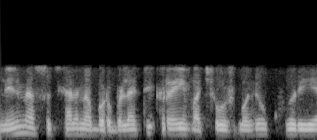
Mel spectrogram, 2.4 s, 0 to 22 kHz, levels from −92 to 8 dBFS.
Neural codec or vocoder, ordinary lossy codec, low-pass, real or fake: none; Opus, 32 kbps; 3.6 kHz; real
